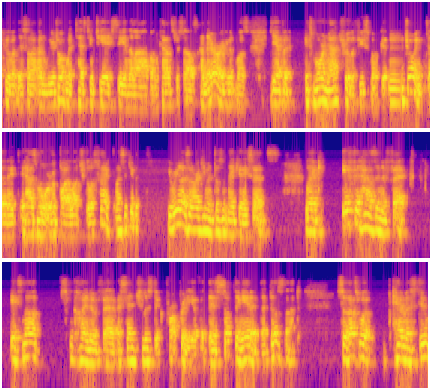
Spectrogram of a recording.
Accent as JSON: {"language": "English", "country": "Ireland", "said": "in Ireland, my home country."}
